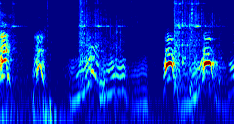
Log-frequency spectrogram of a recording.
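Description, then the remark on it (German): A poodle hanging on the wire fence of a house garden barks at a passer-by in a quick series of sharp, high yelps, some with a whiny edge. Short pauses separate the bursts, and a louder pair of barks comes near the end. “Er hängt am Drahtzaun. Sobald jemand vorbeikommt, bellt er.”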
